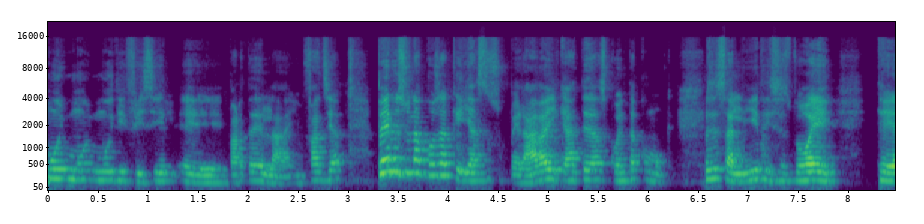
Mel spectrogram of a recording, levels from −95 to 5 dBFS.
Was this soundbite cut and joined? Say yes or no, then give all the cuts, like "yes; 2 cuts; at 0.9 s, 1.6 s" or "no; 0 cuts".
yes; 2 cuts; at 1.8 s, 6.6 s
